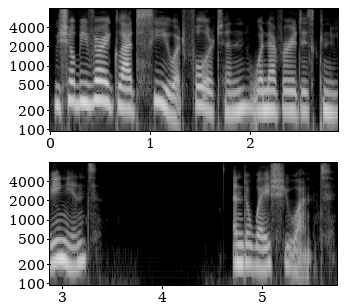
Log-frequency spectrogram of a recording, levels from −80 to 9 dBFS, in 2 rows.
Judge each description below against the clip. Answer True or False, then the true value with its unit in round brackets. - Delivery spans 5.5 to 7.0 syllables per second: True (6.0 syllables/s)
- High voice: True (215 Hz)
